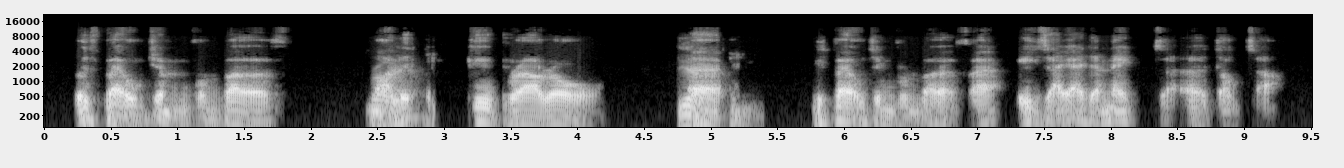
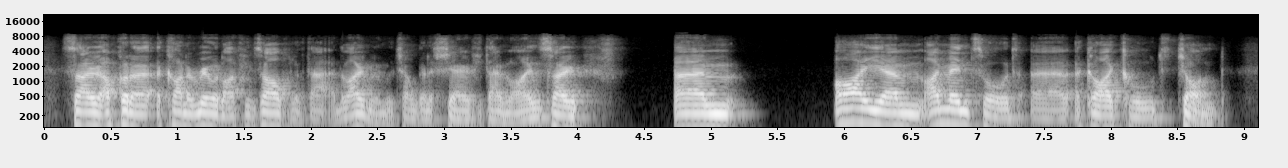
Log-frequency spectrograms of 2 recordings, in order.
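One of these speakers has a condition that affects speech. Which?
The first: laryngectomy for laryngeal cancer; total laryngectomy, neck stoma, radiotherapy and chemotherapy; about 18 months post-surgery, stage three, metastatic head diagnosis; no voice box, poor breathing, coughs secretions, gravity swallowing, limited.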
